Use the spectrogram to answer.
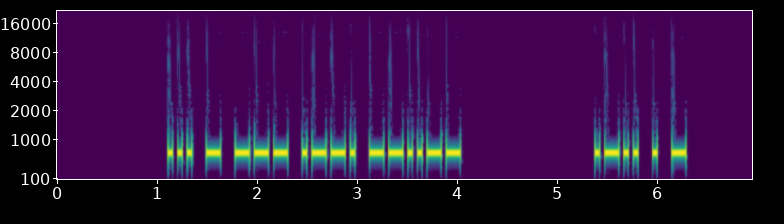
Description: Morse code, heard as a keyed tone, about 25 wpm, 700 Hz. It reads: STOP, LET
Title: 4x Word-Spacing - Sentences from Top 300 Words - 25wpm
